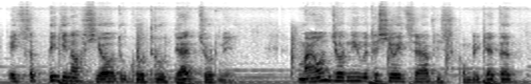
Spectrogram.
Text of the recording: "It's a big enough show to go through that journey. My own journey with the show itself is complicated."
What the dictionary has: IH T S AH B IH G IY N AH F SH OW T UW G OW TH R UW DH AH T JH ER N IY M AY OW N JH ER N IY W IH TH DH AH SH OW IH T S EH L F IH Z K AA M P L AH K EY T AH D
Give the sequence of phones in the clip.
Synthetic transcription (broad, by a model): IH T S AH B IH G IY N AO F SH OW T UW G OW T R UW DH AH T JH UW N IY M AY OW N JH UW N IY W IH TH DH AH SH OW IH T S EH L F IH S K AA M P L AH K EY T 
